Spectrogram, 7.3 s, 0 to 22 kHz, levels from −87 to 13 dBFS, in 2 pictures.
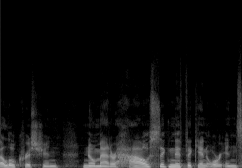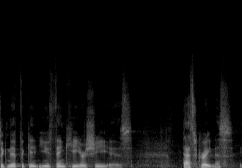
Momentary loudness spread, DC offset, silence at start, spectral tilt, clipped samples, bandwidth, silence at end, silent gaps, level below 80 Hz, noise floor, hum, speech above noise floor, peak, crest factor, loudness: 12 LU; under 0.1%; 0 s; -6.5 dB/octave; under 0.1%; 11.5 kHz; 0 s; none; -86 dBFS; -57 dBFS; none; 30 dB; -10 dBFS; 18 dB; -28 LUFS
